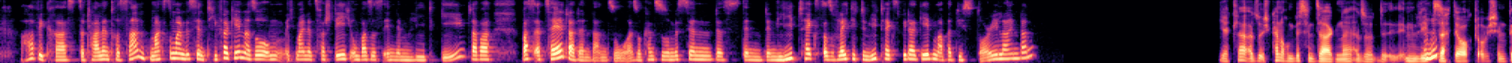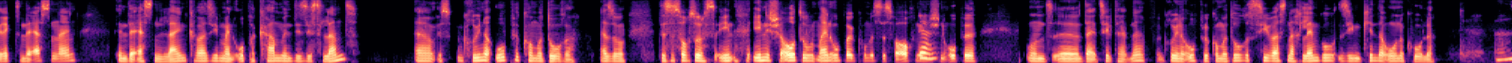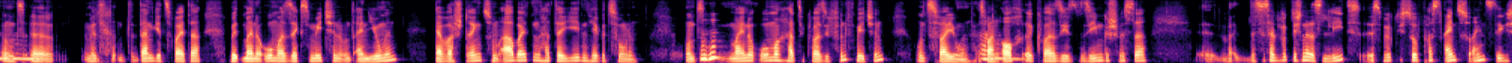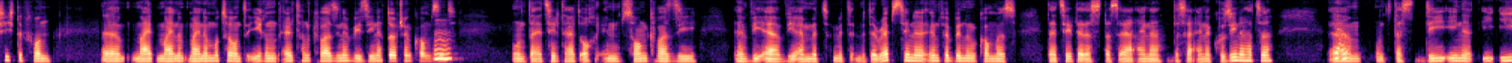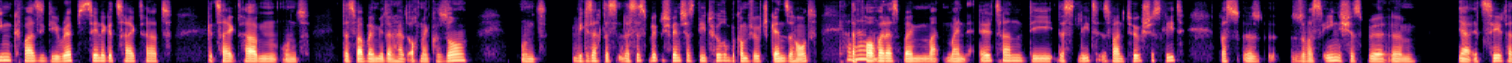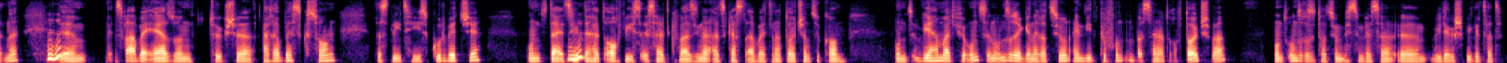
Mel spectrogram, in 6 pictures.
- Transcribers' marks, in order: in English: "Storyline"; chuckle; unintelligible speech; chuckle
- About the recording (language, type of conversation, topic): German, podcast, Wie nimmst du kulturelle Einflüsse in moderner Musik wahr?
